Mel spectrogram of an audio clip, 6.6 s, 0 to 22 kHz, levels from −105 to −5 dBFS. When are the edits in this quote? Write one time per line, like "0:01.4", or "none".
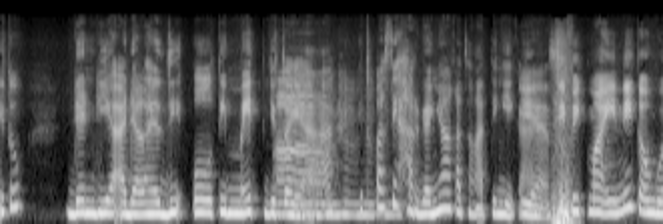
0:05.5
